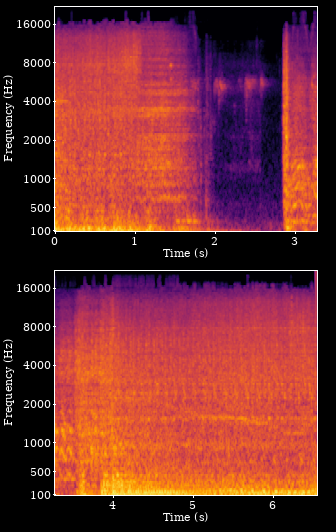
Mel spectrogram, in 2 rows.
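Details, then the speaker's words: 1989 Ford Mustang GT 5.0 Fox Body started on a jump pack: rough, uneven idle that dies whenever throttle is applied, then catches again on restart. "As I try to give it any goomp, it just dies."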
